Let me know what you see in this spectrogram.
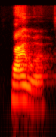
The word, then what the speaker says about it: Twylia: I mean, I think it, like, am I saying your name right? Go ahead and tell me again. Twylia? Is that how you say it? – Twylia, sorry. – Twylia. Everybody. – Oh, I'm sorry. Go ahead. – That's that eye throws everybody off.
